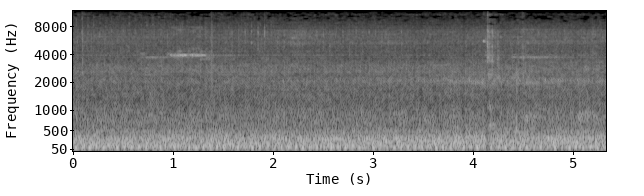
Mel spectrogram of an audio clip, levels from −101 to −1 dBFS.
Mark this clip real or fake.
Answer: fake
